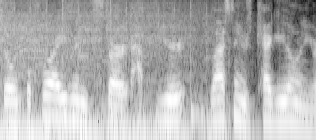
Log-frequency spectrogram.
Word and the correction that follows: Caggiano: right? – Caggiano. – Caggiano. Okay. Yes.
